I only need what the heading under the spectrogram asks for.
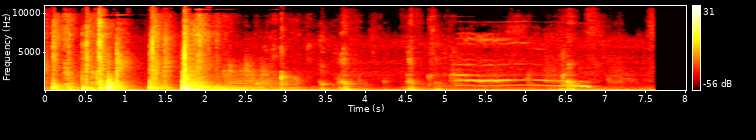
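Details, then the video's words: Cats fighting: sharp, noisy bursts of scuffling and hissing in the first two seconds, quieter scattered thumps, then a steady, drawn-out tonal yowl lasting nearly two seconds before the sound stops. "Cat fight"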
